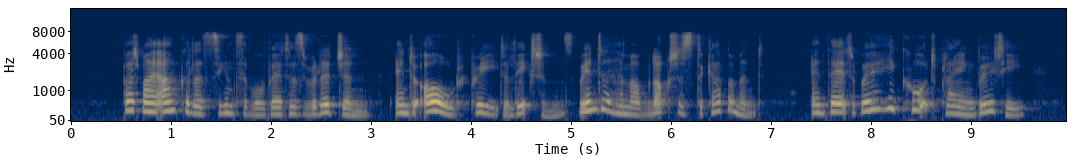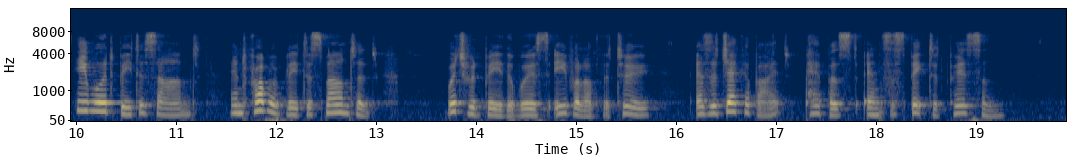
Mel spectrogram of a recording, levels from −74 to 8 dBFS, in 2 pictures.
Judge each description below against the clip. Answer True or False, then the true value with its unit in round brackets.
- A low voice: False (220 Hz)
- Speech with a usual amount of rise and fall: False (6.0 semitones)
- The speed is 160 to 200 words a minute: False (140 wpm)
